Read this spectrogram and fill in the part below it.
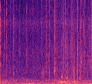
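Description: Pigeons kept as a hobby flock coo in soft, low, rounded calls over a steady background murmur, close by and fairly faint, within a brief stretch.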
